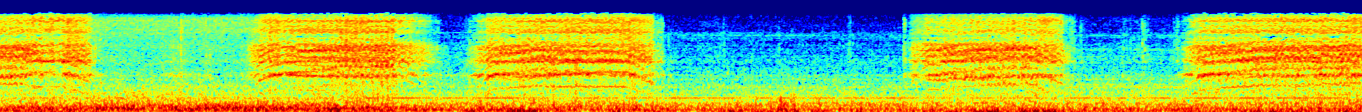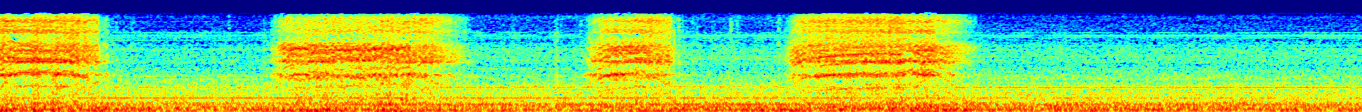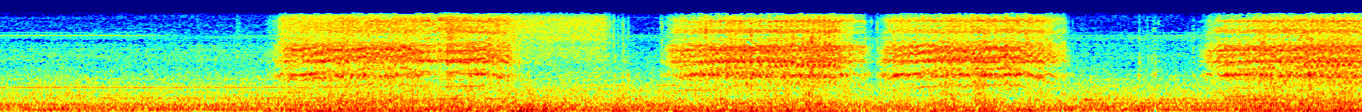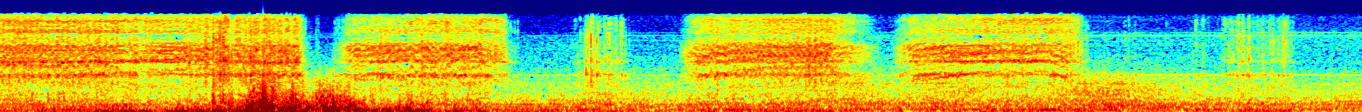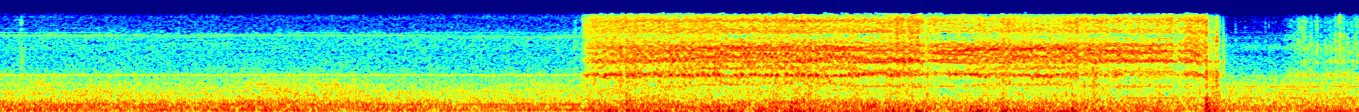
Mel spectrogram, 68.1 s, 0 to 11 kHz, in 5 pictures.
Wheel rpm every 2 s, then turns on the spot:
60, 100, 90, 50, 40, 60, 130, 50, 90, 20, 40, 100, 0, 0, 0, 120, 40, 120, 110, 40, 160, 150, 110, 30, 90, 120, 20, 0, 0, 0, 100, 160, 160, 50.
0-2 6-8 10-12 32-34 52-54 66-68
